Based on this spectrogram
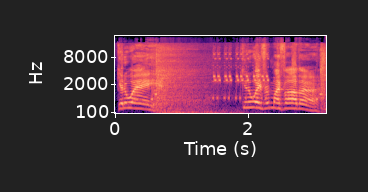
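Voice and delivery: high, loud protective yell; desperate shout. Acted. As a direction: shout the attacker away from a parent. Acted child defends father.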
